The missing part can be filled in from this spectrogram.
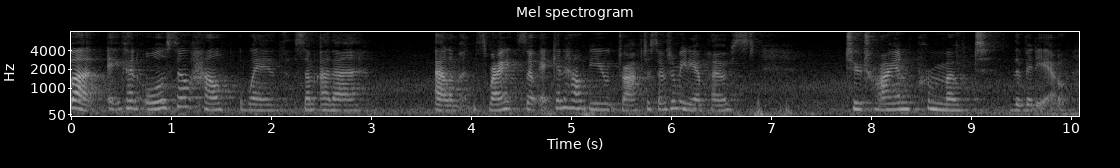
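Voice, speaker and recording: With an animated tone, a woman speaks fairly slowly at a fairly high pitch with ordinary pitch variation. Noticeable background noise and audible room echo are present. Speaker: social media manager and YouTuber. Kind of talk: tutorial. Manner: casual, animated.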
